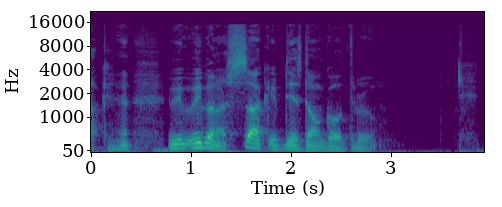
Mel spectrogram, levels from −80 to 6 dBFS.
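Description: No technical faults are audible anywhere in the recording.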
